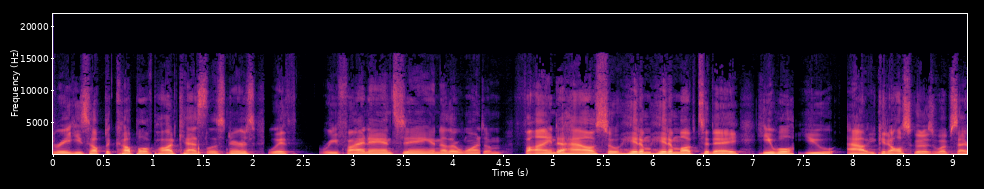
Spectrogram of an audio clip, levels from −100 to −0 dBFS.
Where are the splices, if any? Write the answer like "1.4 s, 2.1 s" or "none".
1.0 s, 2.1 s, 4.3 s, 4.6 s, 6.0 s, 7.4 s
